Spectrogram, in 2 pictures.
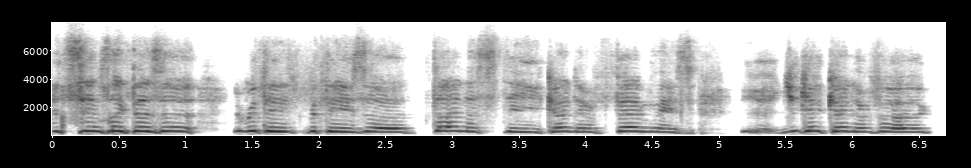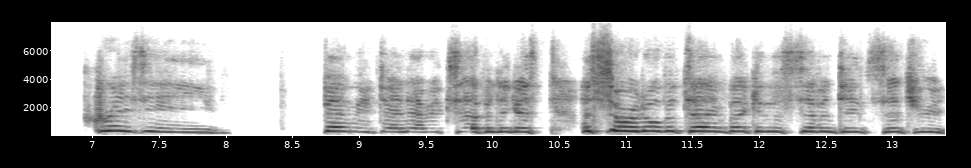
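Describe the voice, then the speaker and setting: The voice is put on, a character act. Its pitch is high. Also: moderate pace. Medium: stage play. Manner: hesitant, musing.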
